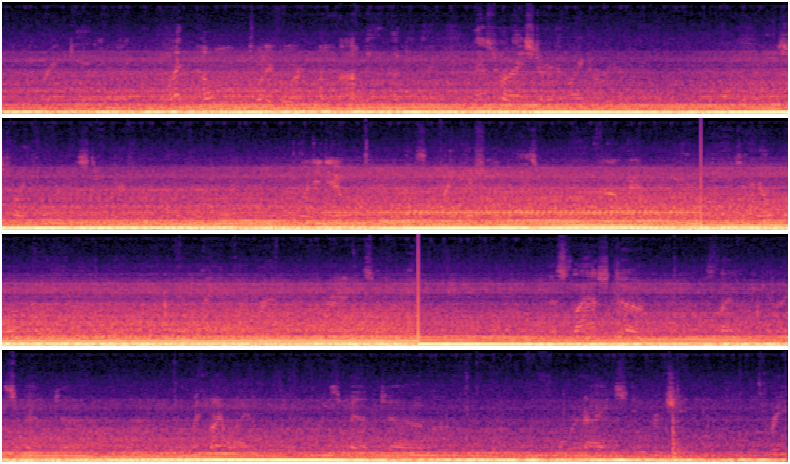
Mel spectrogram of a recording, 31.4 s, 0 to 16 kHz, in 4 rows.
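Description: Low, continuous drone of a Ford F-150 pickup on the move, heard from inside the cab, growing stronger and easing off several times.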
